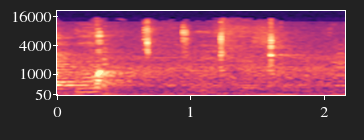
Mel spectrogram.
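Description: Quiet hall room tone with four faint, irregularly spaced clicks, just after a spoken word trails off.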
